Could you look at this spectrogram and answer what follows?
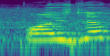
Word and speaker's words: Poiseuille: पोइसलो की स्पेलिंग क्या है आप लोग देख सकते हैं, POISEUILLE, ठीक है।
